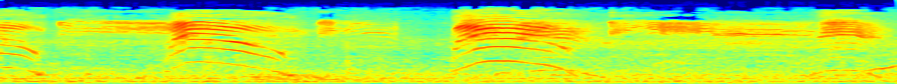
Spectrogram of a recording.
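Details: Angry domestic cat giving bizarre, feisty calls: three loud arched meows, each rising then falling with stacked harmonics, spaced about one and a half seconds apart over steady background hiss.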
